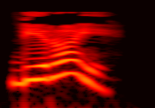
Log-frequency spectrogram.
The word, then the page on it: diraih: indonesian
